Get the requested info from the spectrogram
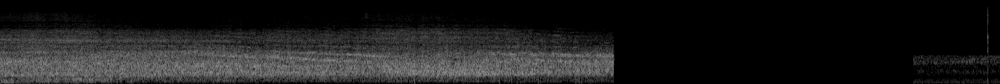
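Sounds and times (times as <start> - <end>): train wheels rumbling on rails: 0.0 - 6.2.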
